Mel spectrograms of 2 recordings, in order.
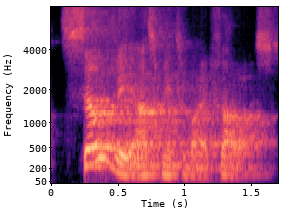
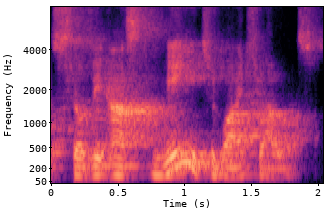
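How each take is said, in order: First: The main stress falls on Sylvie. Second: The main stress falls on me. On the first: It answers who did the asking. "you will have to stress Sylvie" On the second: It answers who was asked, not someone else. "not you"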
